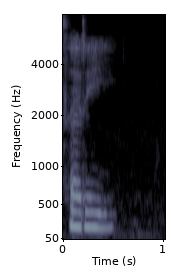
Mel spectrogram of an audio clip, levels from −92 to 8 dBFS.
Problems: none marked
